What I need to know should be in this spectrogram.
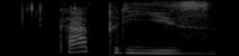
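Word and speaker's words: каприз: Z es mucho esfuerzo al final de la palabra y S es mucho más fácil.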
